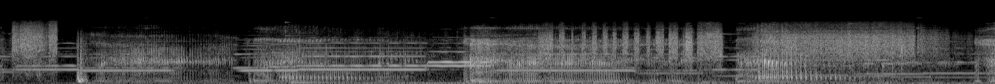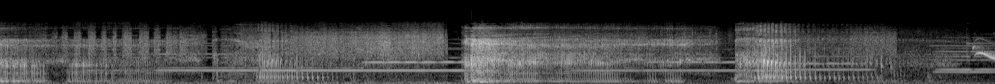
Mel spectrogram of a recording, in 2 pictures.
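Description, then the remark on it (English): A person snores loudly and steadily, each rough, rumbling breath lasting a couple of seconds with brief pauses between, some carrying a whistling or honking tone. No one speaks. “you're snoring.”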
